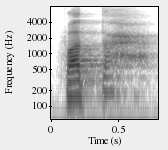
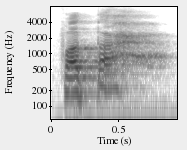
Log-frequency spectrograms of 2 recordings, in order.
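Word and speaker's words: الفتاح: এরপরে রয়েছে আপনার ফাত্তাহ, ফায়ের পরে তার মধ্যে সাকিন, এরপরে অক্ফ করার কারণে হায় সাকিন, খুব একটা কঠিন উচ্চারণ। ফাত্তাহ, ফাত্তাহ, তায়ের উচ্চারণটাও আসতে হবে, এরপরে হায়ের উচ্চারণটা আসতে হবে।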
